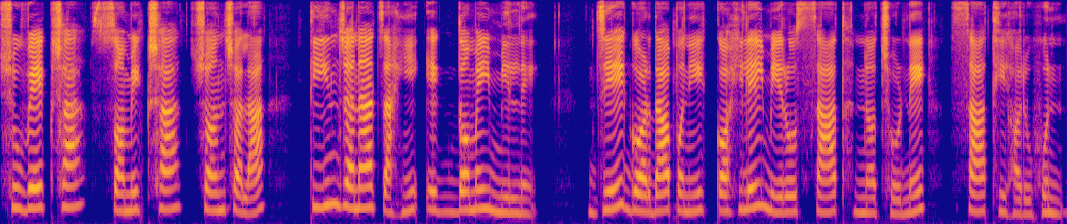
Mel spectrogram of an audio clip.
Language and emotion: Nepali, neutral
